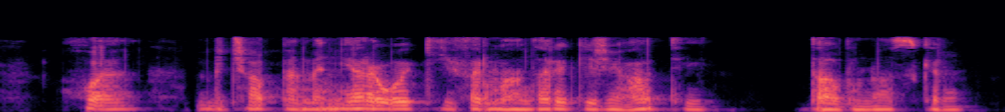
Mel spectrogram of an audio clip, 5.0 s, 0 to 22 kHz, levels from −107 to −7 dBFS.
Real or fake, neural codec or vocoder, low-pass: fake; codec, 16 kHz in and 24 kHz out, 2.2 kbps, FireRedTTS-2 codec; 5.4 kHz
